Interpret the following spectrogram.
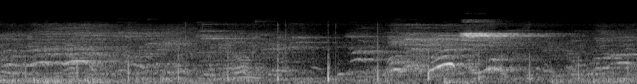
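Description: Indoor gymnasium ambience of children's and adults' voices echoing in the hall, with a few sharp basketball bounces near the middle and a short, loud high-pitched tone about three-quarters of the way through.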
